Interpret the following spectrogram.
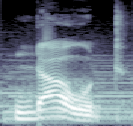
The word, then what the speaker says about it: doubt: Doubt. ডাউট, সন্দেহ, দ্বিধাগ্রস্ত হওয়া। ডাউট, সন্দেহ, দ্বিধাগ্রস্ত হওয়া। এখানে মার্ক করা বি লেটারটি হচ্ছে একটি অনুচ্চারিত লেটার।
